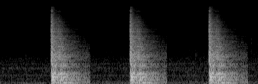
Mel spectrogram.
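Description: Hammering as a doorway is repaired in the survival horror video game Darkwood: three loud, evenly spaced wooden-sounding strikes, each ringing briefly, with no talk.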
